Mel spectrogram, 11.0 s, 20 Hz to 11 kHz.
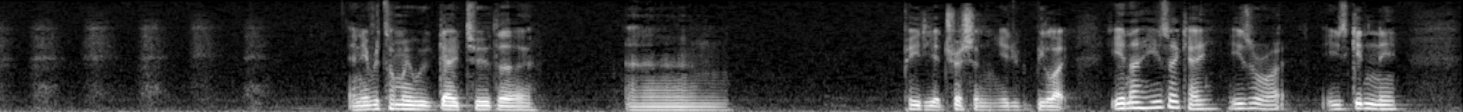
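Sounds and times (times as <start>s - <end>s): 
voice imitating a child's laboured breathing: 0.0s - 2.1s
speech: 2.6s - 4.1s, 4.7s - 5.6s, 6.8s - 10.9s.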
